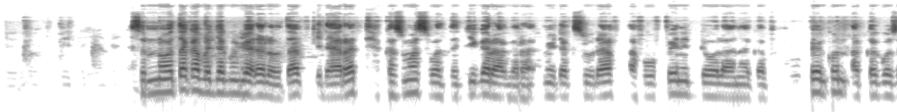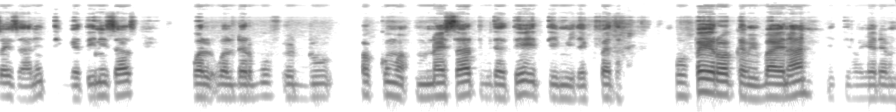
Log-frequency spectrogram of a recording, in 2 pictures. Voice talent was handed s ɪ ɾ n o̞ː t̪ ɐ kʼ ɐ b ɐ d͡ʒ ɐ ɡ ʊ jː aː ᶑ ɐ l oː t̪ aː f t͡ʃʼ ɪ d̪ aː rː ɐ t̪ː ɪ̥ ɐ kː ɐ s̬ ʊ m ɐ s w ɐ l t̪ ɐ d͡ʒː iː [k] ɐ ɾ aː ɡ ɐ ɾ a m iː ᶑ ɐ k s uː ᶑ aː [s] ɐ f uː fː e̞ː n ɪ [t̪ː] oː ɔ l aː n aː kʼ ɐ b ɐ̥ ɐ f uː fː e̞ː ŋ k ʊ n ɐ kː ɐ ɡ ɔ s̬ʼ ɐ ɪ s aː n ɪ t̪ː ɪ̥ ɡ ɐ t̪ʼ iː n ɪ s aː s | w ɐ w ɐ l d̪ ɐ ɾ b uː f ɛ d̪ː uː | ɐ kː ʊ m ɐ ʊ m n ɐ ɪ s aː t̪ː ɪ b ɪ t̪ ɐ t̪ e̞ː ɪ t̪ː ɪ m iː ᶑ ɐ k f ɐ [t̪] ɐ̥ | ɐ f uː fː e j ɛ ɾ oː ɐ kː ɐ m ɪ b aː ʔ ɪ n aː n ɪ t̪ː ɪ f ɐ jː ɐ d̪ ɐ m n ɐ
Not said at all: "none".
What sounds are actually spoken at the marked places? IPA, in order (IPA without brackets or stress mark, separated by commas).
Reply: ɡ, f, d̪ː, t̪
